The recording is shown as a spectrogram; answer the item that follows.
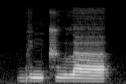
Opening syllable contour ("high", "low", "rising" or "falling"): high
